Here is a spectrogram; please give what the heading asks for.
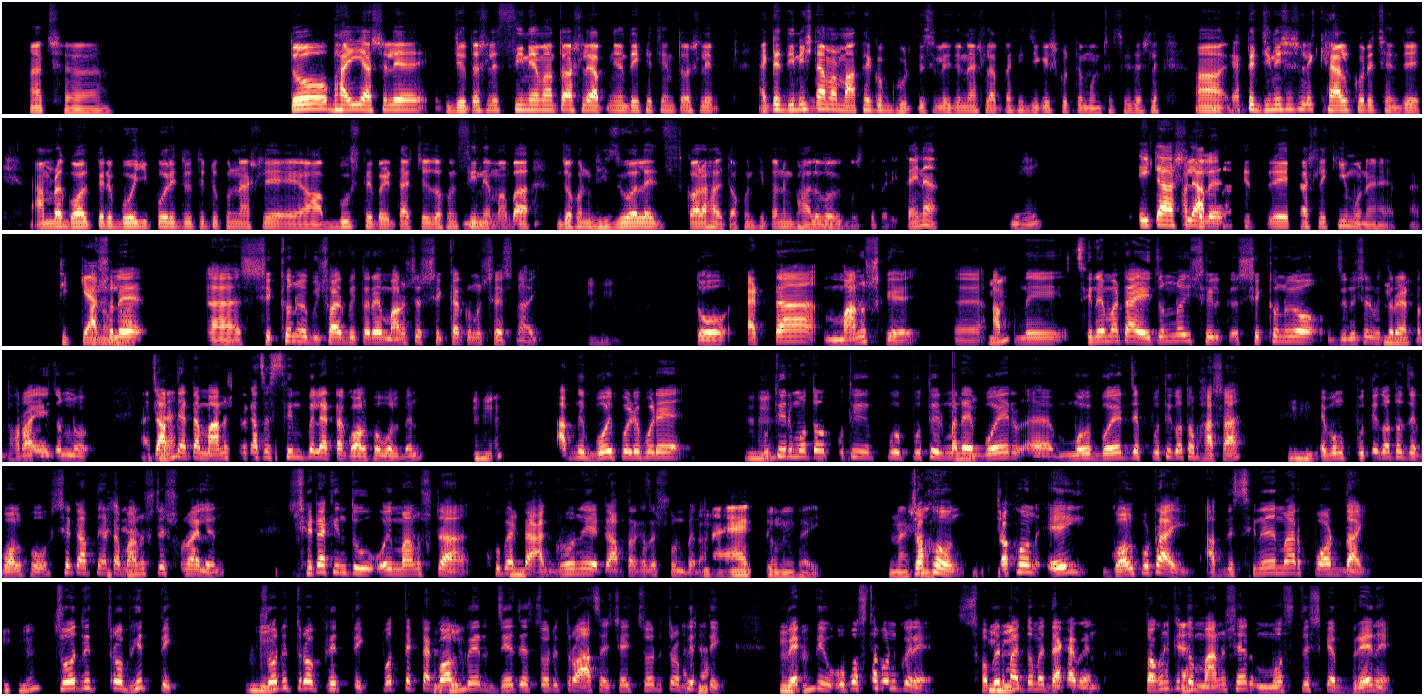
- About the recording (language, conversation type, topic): Bengali, unstructured, ছবির মাধ্যমে গল্প বলা কেন গুরুত্বপূর্ণ?
- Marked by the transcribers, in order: lip smack; in English: "visualize"; other background noise; "পড়ে, পড়ে" said as "পইড়ে, পইড়ে"; tapping; horn; "করে" said as "কইরে"; "মাধ্যমে" said as "মাইধ্যমে"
